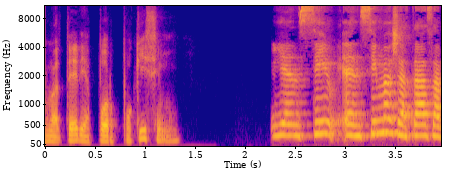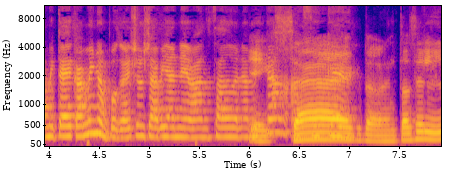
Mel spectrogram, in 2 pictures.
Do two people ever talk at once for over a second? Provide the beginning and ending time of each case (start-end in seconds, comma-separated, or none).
6.0-7.2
